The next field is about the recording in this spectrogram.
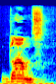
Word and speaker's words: Glamis: The latest one that's just come out is the 2015 version of Macbeth, which stars Michael Fassbender as Thane of Glamis Macbeth. – Glams, that's the one, thank you. Glams.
